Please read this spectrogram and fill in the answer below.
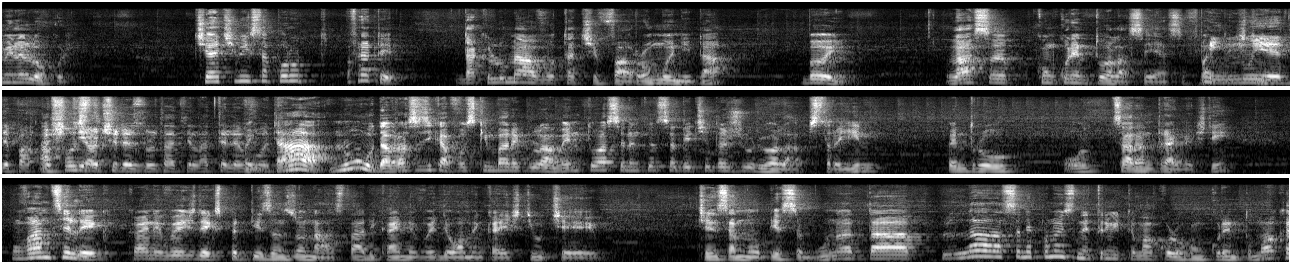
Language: Romanian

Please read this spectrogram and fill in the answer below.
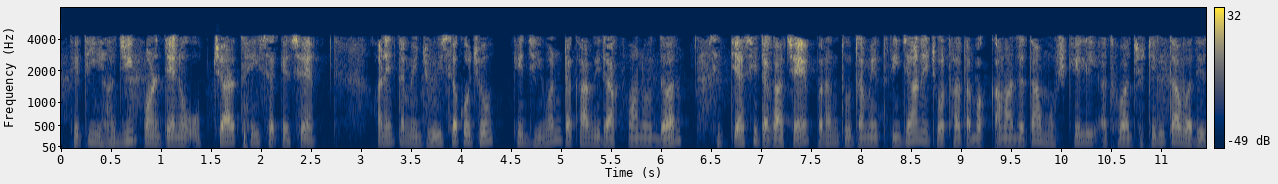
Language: Gujarati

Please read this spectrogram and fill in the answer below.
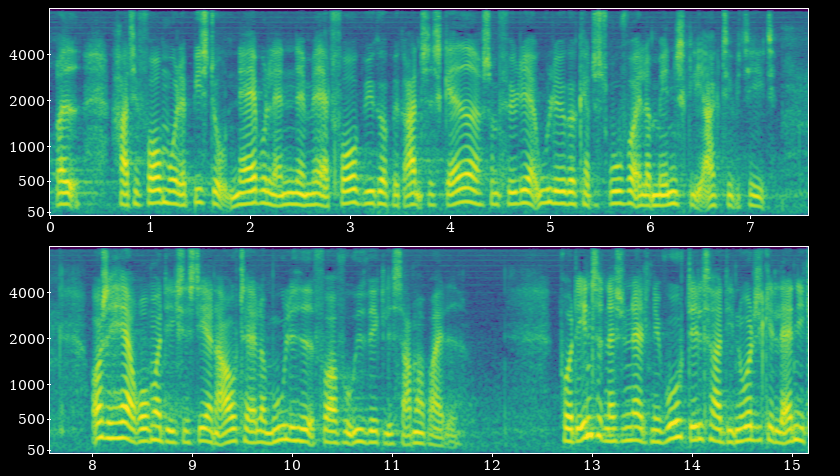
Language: Danish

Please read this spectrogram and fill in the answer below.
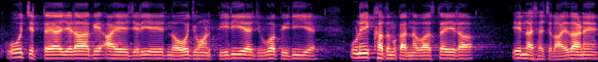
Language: Dogri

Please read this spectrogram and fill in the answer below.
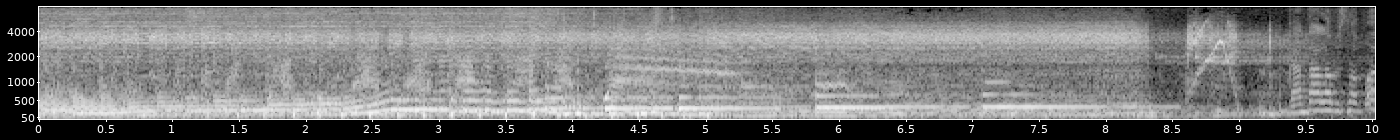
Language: Polish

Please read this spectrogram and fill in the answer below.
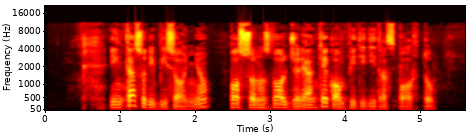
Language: Italian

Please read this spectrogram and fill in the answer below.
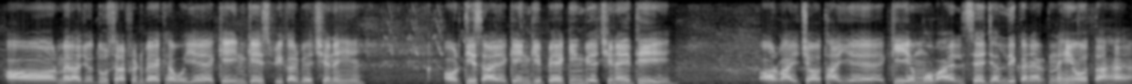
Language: Urdu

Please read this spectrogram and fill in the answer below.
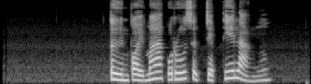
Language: Thai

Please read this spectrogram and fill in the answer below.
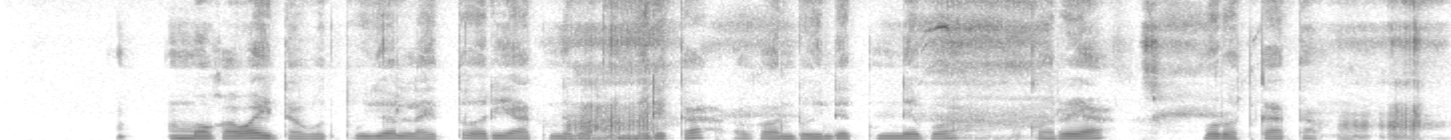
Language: Kalenjin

